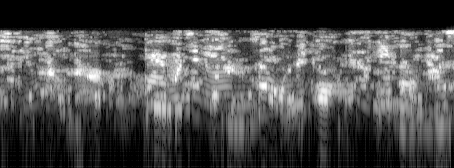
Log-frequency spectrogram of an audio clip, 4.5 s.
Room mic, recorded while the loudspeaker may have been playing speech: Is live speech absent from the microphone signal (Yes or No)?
Yes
